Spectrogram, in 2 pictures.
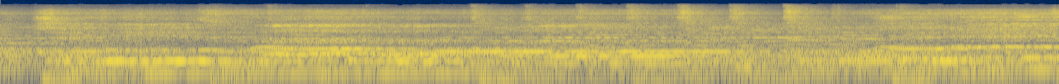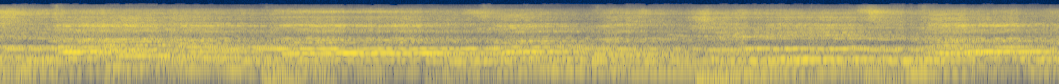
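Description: Male choir singing an ilahi, a Turkish Islamic hymn, in sustained melodic lines, amplified through microphones.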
